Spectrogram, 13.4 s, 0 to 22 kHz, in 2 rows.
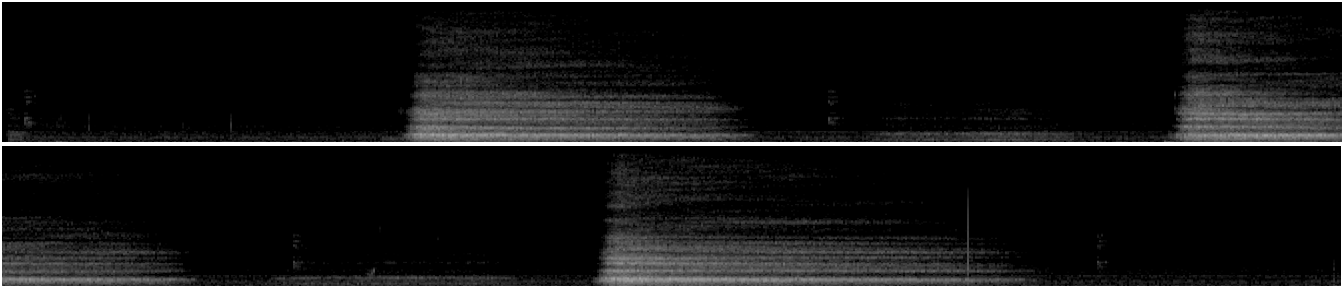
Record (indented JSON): {
  "exhalation_length": "13.4 s",
  "exhalation_amplitude": 2037,
  "exhalation_signal_mean_std_ratio": 0.5,
  "survey_phase": "beta (2021-08-13 to 2022-03-07)",
  "age": "45-64",
  "gender": "Male",
  "wearing_mask": "No",
  "symptom_shortness_of_breath": true,
  "smoker_status": "Current smoker (1 to 10 cigarettes per day)",
  "respiratory_condition_asthma": true,
  "respiratory_condition_other": true,
  "recruitment_source": "REACT",
  "submission_delay": "2 days",
  "covid_test_result": "Negative",
  "covid_test_method": "RT-qPCR"
}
